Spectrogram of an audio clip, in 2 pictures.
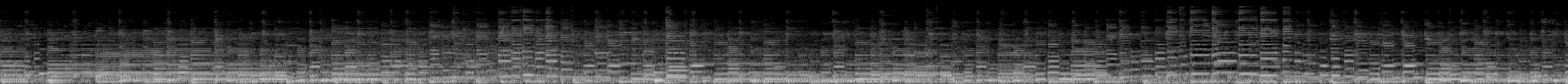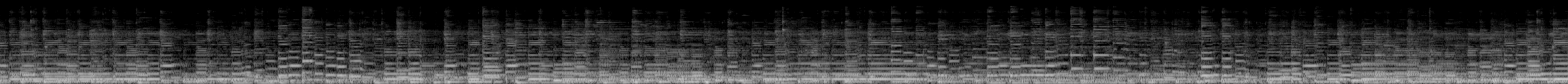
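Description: Steel-string acoustic guitar flatpicked solo, playing a bluegrass tune in quick single-note runs that climb and fall over ringing bass notes.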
